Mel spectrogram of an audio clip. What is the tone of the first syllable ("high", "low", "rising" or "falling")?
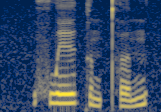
high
